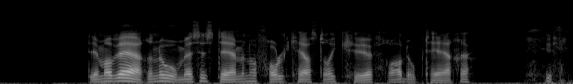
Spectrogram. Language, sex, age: Norwegian, male, 57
